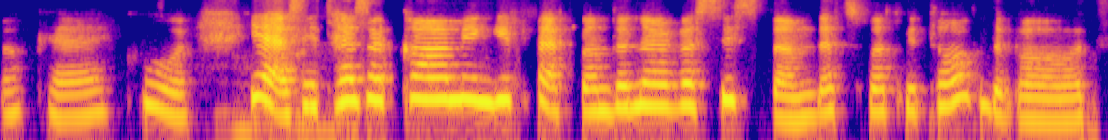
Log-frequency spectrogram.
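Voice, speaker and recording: A woman qigong teacher leading an online group class over a video call, explaining calmly with soft encouraging murmurs. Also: high voice, normal speed.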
